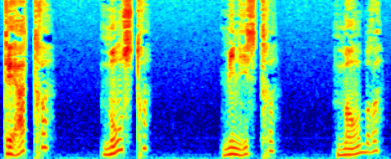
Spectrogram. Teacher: En français, les deux consonnes se succèdent plus rapidement. Elles sont plus étroitement liées l'une à l'autre. En anglais, il y a souvent un espace entre les deux consonnes.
